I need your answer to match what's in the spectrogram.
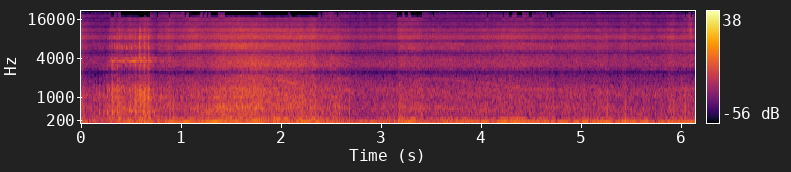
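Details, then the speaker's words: VW Gol/Saveiro with morning hard-start complaint, tested with engine temperature sensor reading altered externally: starts at once and revs cleanly, rising and settling without hesitation or misfire; small temperature-signal difference changes how it runs. "vou ligar o carro você vê como o carro pegou vou acelerar você vê o carro rasga Limpo"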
